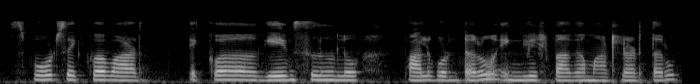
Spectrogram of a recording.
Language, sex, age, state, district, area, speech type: Telugu, female, 30-45, Telangana, Ranga Reddy, rural, spontaneous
